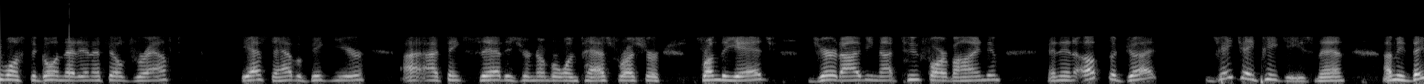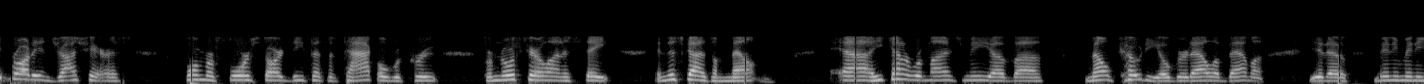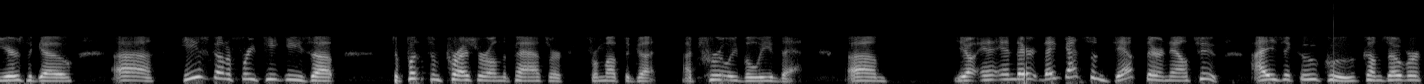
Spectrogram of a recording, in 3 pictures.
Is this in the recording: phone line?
yes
